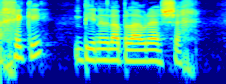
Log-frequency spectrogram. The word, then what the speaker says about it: Cheikh: La pronunciación correcta en árabe es sheikh, pero en castellano todo el mundo lo lee como sheikh, entonces yo digo sheikh. Y los ingleses dicen chic y yo me adapto.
